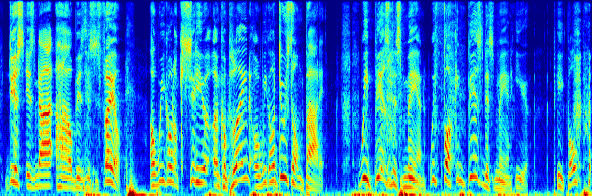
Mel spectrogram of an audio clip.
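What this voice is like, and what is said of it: Imitates another person's voice. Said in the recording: “You kind of sound like Colonel Sanders ... my Ja Rule impersonations”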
